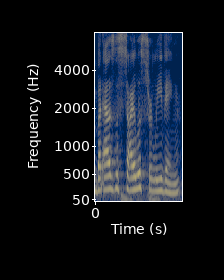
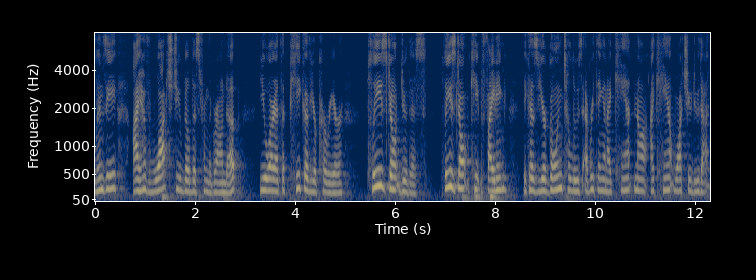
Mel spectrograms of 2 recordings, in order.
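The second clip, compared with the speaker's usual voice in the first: acted crying with a tearful pleading tone. Lindsay recounting what a woman said to her while crying: retelling someone crying and pleading. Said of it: "She's crying and saying".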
